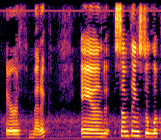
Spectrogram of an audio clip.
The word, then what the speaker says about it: arithmetic: sequence that's called arithmetic okay it looks like arithmetic but it's pronounced arithmetic and some things to look for for these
